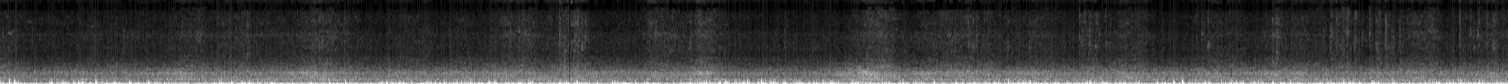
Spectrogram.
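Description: Tyres roar steadily on the road, heard from inside a car.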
